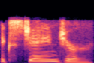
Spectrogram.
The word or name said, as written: exchanger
